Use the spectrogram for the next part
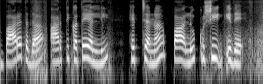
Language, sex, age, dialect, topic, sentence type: Kannada, female, 25-30, Dharwad Kannada, agriculture, statement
